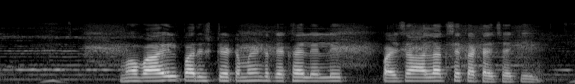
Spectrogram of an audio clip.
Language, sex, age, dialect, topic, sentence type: Maithili, male, 18-24, Angika, banking, question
